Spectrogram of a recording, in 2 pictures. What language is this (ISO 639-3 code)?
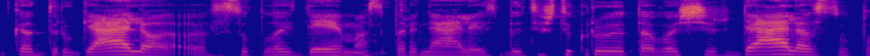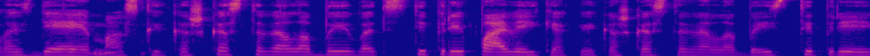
lit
